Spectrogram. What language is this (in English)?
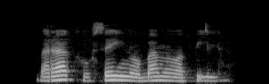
Swahili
